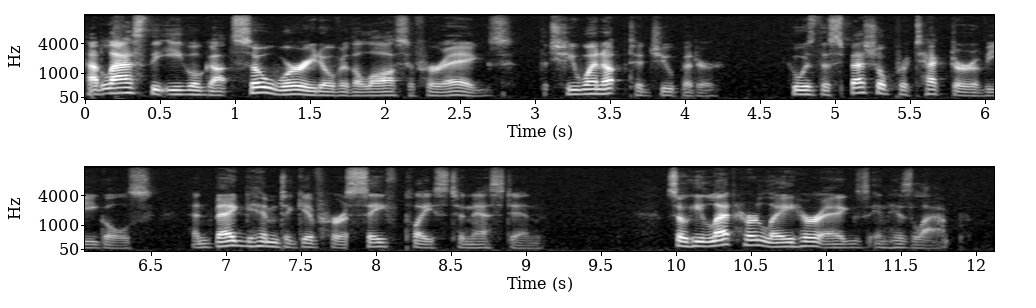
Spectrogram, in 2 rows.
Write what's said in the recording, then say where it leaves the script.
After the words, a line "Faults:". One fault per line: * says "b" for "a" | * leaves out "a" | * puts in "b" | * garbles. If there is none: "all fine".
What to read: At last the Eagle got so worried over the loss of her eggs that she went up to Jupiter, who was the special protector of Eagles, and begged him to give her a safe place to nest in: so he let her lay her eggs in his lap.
At last the Eagle got so worried over the loss of her eggs that she went up to Jupiter, who was the special protector of Eagles, and begged him to give her a safe place to nest in: so he let her lay her eggs in his lap.
Faults:
all fine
